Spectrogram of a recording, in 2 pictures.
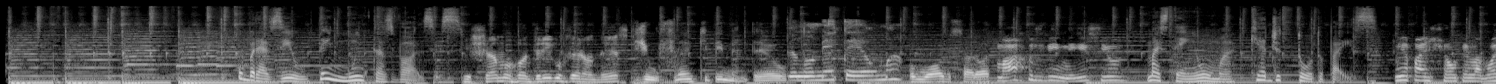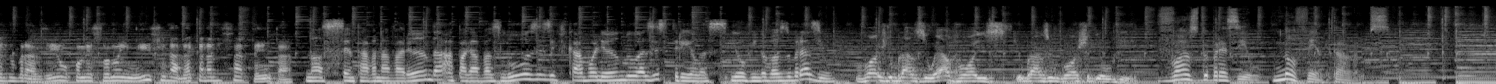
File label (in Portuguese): spot voz 90 personagens; A Voz do Brasil 90 anos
